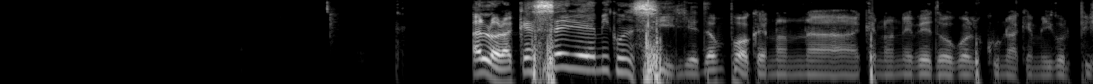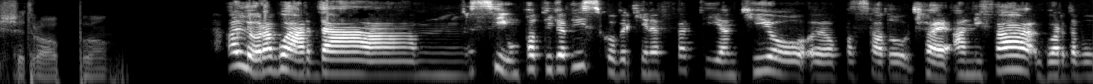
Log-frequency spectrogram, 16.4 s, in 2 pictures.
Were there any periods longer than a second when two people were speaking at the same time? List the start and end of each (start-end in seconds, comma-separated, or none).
none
